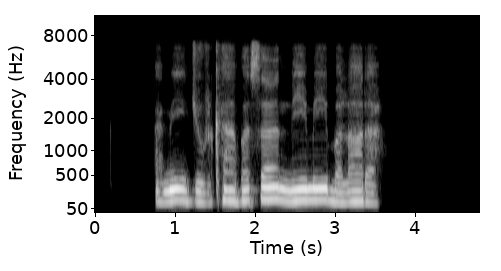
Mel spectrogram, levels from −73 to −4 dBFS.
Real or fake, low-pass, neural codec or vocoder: fake; 7.2 kHz; codec, 16 kHz, 0.9 kbps, LongCat-Audio-Codec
